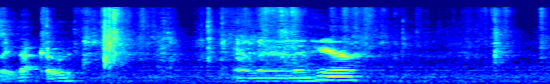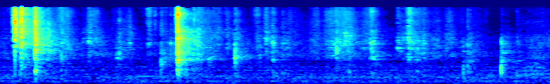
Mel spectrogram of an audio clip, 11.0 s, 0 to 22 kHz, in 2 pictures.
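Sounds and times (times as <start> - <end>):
paper rustles: 6.0 - 10.3.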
